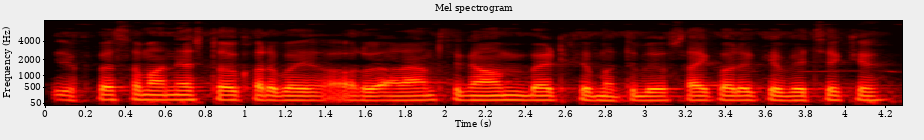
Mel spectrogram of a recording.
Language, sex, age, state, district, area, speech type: Maithili, male, 30-45, Bihar, Muzaffarpur, rural, spontaneous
